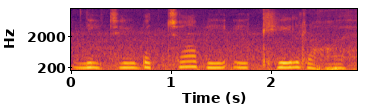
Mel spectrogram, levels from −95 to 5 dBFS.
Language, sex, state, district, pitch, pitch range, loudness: Hindi, female, Punjab, Fazilka, 215 Hz, 210-225 Hz, -15 LUFS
